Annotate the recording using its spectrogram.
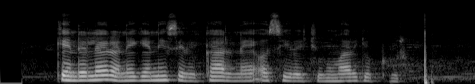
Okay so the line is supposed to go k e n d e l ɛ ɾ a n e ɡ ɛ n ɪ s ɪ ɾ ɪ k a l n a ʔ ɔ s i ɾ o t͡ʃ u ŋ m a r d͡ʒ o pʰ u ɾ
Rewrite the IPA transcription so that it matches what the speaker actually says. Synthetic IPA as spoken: k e n d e l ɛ ɾ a n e ɡ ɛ n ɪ s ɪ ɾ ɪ k a l n ɛ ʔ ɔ s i ɾ o t͡ʃ u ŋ m a r d͡ʒ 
